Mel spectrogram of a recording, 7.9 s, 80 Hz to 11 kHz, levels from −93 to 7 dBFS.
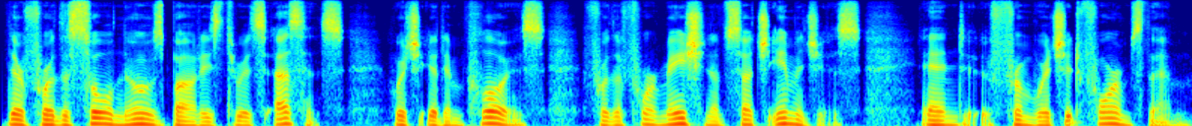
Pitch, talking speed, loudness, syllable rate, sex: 115 Hz, 175 wpm, -18 LUFS, 5.0 syllables/s, male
